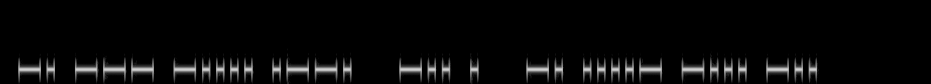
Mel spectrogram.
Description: Morse code, heard as a keyed tone, about 17 wpm, 700 Hz. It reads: NO6P DE N4BD
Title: USA Callsign DE Callsign - 4 Characters - 17wpm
